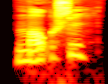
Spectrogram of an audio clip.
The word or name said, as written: mausel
